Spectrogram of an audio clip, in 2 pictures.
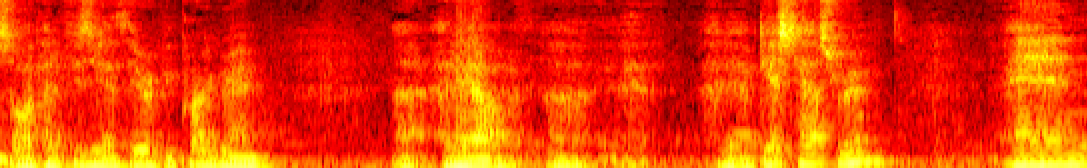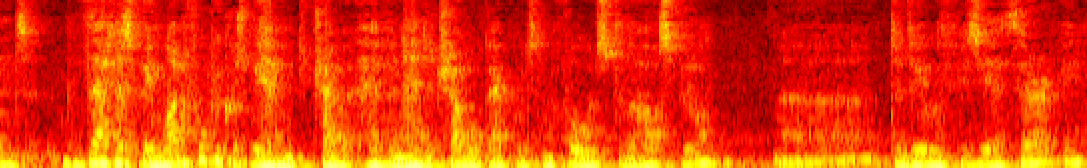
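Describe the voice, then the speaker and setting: Amid noticeable background noise, a man talks at a fairly quick pace in a medium pitch. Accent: Australian. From Australia. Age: 60s. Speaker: hip replacement patient. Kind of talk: patient testimonial interview. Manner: casual, hesitant.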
